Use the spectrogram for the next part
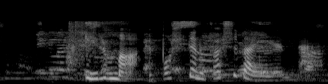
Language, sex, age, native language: Icelandic, female, 18-19, Icelandic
